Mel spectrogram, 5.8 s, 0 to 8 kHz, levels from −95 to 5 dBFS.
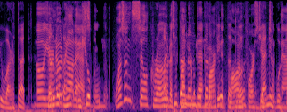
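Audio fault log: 0.32–0.67 s, 3.53–3.90 s and 5.12–5.16 s, echo leak: a copy of the speech trails the original by about a quarter second (253 ms), sitting roughly 25 dB under the talker in the first and last spots but rising to only about 10 dB under at 3.53–3.90 s. This is likely a far-end loudspeaker whose echo canceller let part of the microphone pickup slip through and returned it down the line.
0.63–0.75 s, 1.26–1.45 s, 1.84–2.09 s, 3.55–5.11 s and 5.47–5.73 s, speech suppressed in double talk: the talker's level sags in short bites while the returning sound overlaps it. The deepest cut, about 35 dB, comes near 0.7 s. Later drops are around 15 to 20 dB. The long stretch from 3.55 s has roughly 0.7 s of dips spread through it. The likely cause is an echo canceller that could not tell the talker from the loudspeaker echo during simultaneous sound and turned both down.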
